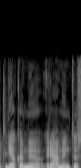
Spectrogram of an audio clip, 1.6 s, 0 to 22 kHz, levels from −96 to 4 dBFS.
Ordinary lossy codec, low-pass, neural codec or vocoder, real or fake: MP3, 96 kbps; 14.4 kHz; none; real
